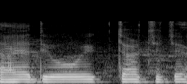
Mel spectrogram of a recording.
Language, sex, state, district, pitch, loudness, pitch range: Garhwali, male, Uttarakhand, Tehri Garhwal, 115 Hz, -17 LUFS, 115-120 Hz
